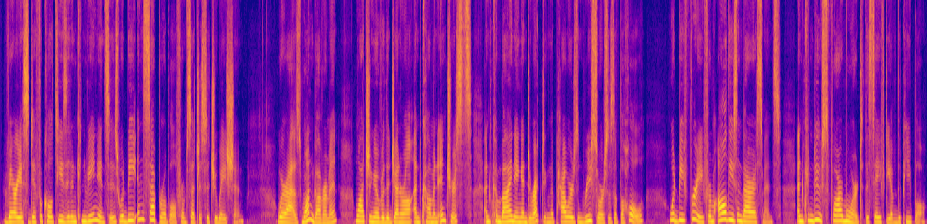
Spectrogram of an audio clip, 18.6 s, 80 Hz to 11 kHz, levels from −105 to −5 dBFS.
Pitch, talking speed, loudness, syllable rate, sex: 235 Hz, 160 wpm, -17 LUFS, 5.6 syllables/s, female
